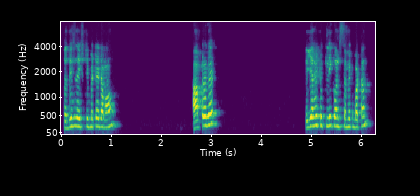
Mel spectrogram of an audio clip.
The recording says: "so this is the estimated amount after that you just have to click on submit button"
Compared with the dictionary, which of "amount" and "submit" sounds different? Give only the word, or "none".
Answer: submit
